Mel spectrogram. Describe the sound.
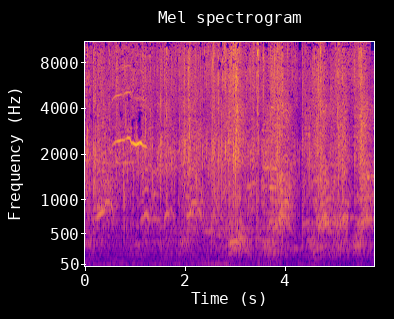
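A large crowd outside the Department of Ensenyament building shouts pro-independence chants at 9 p.m. as the voting day ends, voices rising and overlapping in a steady loud roar with bursts of clapping mixed in, continuing for the whole stretch.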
